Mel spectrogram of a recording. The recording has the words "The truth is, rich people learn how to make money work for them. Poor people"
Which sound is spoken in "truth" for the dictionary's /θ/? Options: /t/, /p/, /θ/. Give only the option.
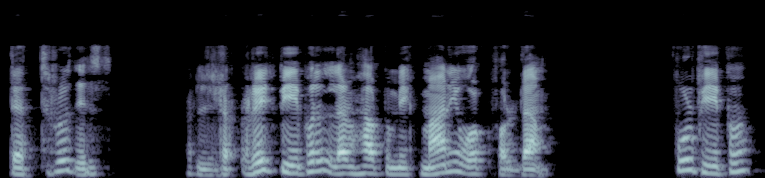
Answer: /t/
